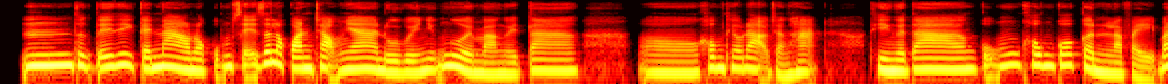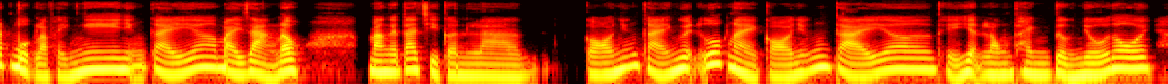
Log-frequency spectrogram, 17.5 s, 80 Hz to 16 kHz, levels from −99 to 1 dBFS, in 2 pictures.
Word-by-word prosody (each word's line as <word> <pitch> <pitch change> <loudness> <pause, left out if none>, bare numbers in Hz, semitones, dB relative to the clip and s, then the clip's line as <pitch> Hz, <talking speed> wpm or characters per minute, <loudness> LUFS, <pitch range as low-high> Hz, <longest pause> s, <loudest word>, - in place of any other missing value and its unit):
Ừm, 260 +2 +6
thực 260 -3 -1
tế 235 +2 +2
thì 270 +1 +3
cái 220 -1 0
nào 235 -3 +5
nó 195 -1 +2
cũng 240 +7 -3
sẽ 250 - -4
rất 310 - +4
là 295 - +4
quan 220 -2 +4
trọng 225 -4 0
nha. 215 +1 +2
Đối 180 -3 +1
với 175 0 -1
những 200 +7 0
người 230 -8 +4
mà 165 -2 0
người 160 0 -3
ta, 195 +2 -2 0.4
ờ, 170 -1 -3
không 230 +4 0
theo 220 0 -3
đạo 220 -4 -1
chẳng 150 -3 -4
hạn, 175 +2 -2 0.4
thì 205 -2 +2
người 190 0 +4
ta 210 +1 +1
cũng 270 +4 -3
không 260 -1 +1
có 265 +1 0
cần 205 -9 0
là 160 - 0
phải 140 -7 -6
bắt 245 +3 -1
buộc 200 -9 +3
là 140 - -3
phải 140 0 -8
nghe 205 +7 +2
những 210 +1 -2
cái, 170 -4 -3
ơ, 230 +1 0
bài 195 -9 0
giảng 155 -5 -2
đâu. 185 +2 +3 0.5
Mà 180 -2 +2
người 175 0 +1
ta 200 +2 -1
chỉ 180 -5 -4
cần 150 -1 -4
là 140 -1 -4 0.5
có 155 0 -3
những 220 +9 +1
cái 190 - -4
nguyện 215 +4 +2
ước 285 0 +1
này, 175 - +1
có 135 0 -5
những 200 +11 0
cái, 145 -3 -3
ơ, 210 0 -1
thể 155 - -7
hiện 170 +5 -1
lòng 150 0 -2
thành 155 -2 -3
tưởng 145 -4 -1
nhớ 150 +3 +1
thôi. 220 +1 +2
195 Hz, 240 wpm, -23 LUFS, 160-225 Hz, 0.5 s, Ừm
